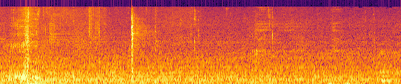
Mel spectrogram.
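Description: Quiet eating at a table: a spoon and chopsticks working in a bowl of noodles, with two small clicks about a second apart.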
